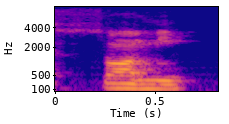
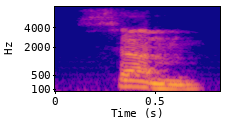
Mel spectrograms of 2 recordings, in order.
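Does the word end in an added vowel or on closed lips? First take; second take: added vowel; closed lips. First: The word ends with an added vowel after m. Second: The word ends on an m with closed lips. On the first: The speaker calls it wrong. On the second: The speaker calls it right.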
